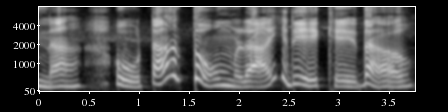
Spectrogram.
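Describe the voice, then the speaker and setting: A female-sounding cartoonish character voice speaks very slowly in a gentle tone. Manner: gentle, grandmotherly.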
